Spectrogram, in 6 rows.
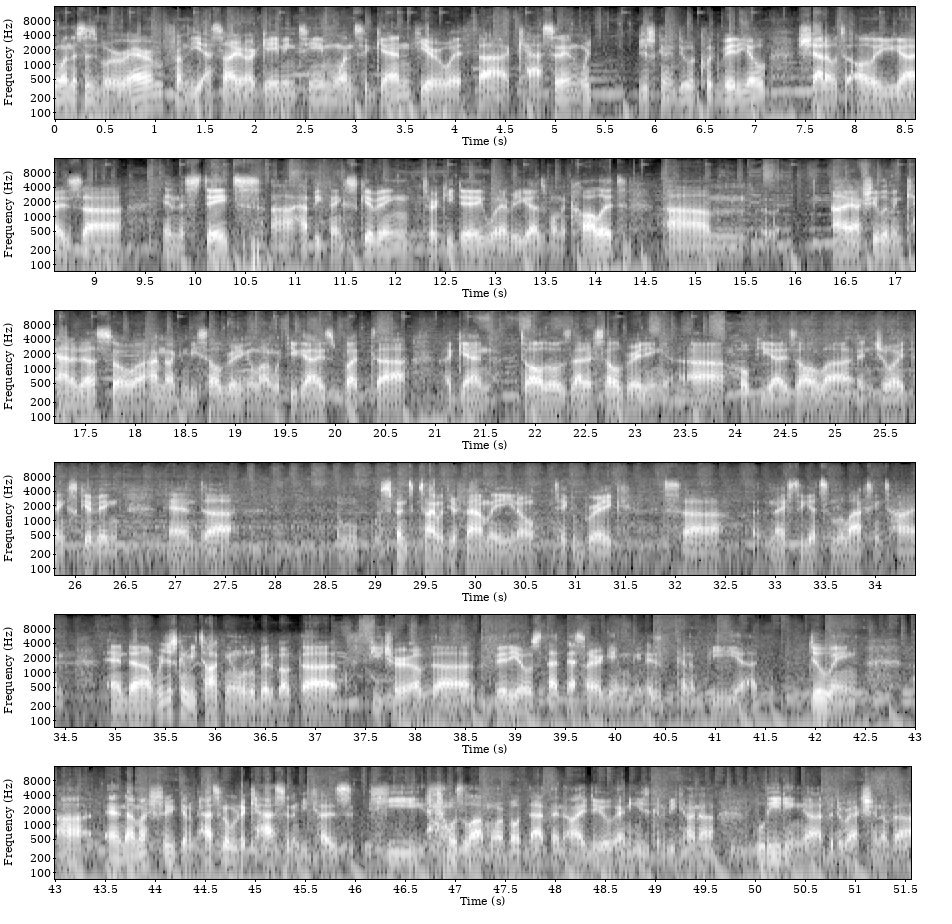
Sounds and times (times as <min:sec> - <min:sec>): Speech: 0:00.0 - 0:27.6, 0:28.6 - 0:41.4, 0:42.0 - 0:51.5
Music: 0:00.0 - 0:51.5.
